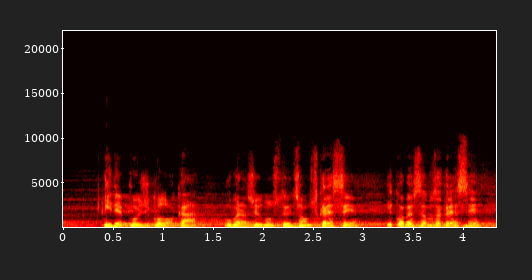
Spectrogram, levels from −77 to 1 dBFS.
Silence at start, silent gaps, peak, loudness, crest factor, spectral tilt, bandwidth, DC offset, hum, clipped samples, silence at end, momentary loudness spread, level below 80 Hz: 0 s; none; -6 dBFS; -23 LUFS; 16 dB; -6.5 dB/octave; 10 kHz; under 0.1%; none; under 0.1%; 0 s; 6 LU; -56 dBFS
